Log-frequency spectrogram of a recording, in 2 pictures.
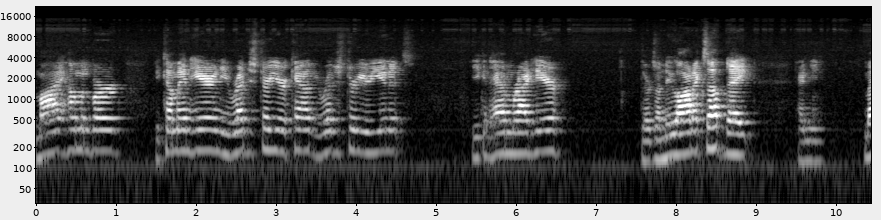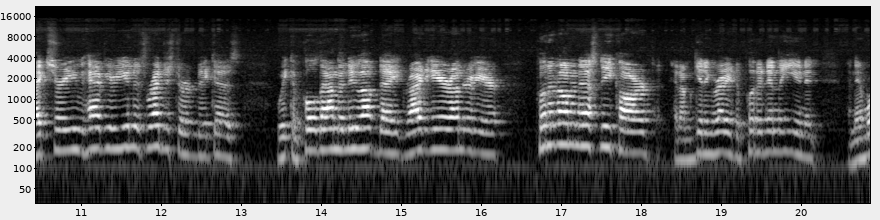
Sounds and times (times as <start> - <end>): Speech: 0.0 - 4.8, 5.4 - 6.6, 7.6 - 20.8.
